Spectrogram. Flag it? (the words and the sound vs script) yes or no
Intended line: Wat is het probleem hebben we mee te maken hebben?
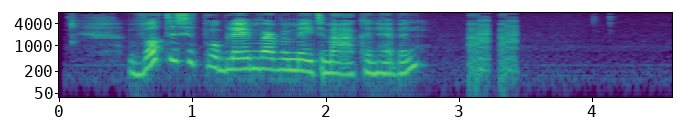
yes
